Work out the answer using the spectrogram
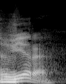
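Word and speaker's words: vera (вера): Oh, that's vera.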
